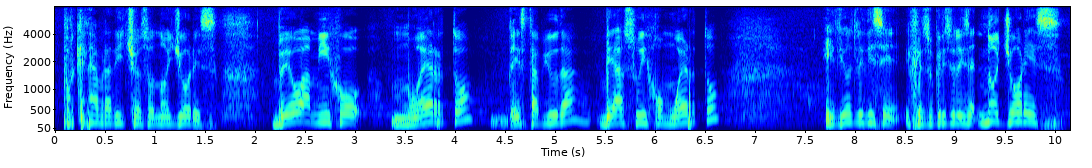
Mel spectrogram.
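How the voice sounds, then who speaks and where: A pastor with a high, mellow voice preaches a sermon at a moderate pace. His style is conversational, full of rhetorical questions and self-deprecating asides.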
